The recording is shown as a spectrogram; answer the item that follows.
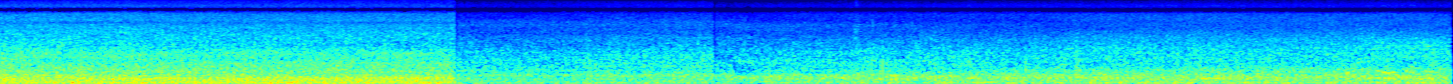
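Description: Steady rushing of a waterfall. About four and a half seconds in it cuts abruptly to a quieter, steady rush of river water.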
